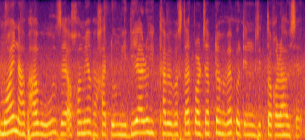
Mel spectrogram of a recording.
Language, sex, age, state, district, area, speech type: Assamese, male, 18-30, Assam, Nalbari, urban, spontaneous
